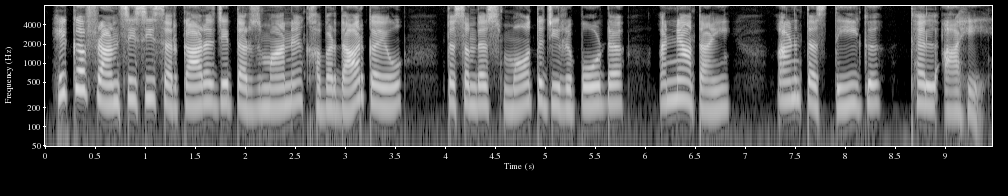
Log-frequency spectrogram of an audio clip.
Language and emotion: Sindhi, neutral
